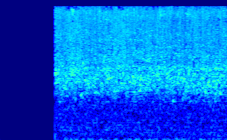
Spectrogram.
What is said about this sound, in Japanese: シャワーの湯は熱くない？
